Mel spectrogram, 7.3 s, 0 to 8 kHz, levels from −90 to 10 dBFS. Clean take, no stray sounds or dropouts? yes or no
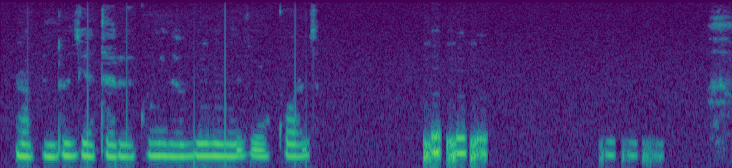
no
